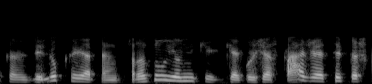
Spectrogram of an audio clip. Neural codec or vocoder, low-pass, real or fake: codec, 16 kHz, 4 kbps, FreqCodec, larger model; 3.6 kHz; fake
